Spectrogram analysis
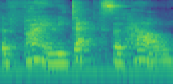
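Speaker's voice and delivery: usual speaking voice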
